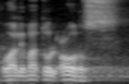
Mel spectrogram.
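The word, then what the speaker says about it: walimatul 'urs: Disunahkan siapa saja yang menghadiri akad nikah, walimatul urs. Pakai sin ya, suka-suka orang nulisnya salah, pakai shin, pakai sin. Sehingga kalau ditulis dalam ejaan Latin ya pakai S, bukan SY.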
